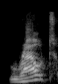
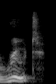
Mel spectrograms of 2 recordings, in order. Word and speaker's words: Route: But for our last one for this half of the episode, we are going to end with Route or Route, depending on how you decide to pronounce it, 34, Big Pete gets a horrible summer job mowing the grass on Route 34.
